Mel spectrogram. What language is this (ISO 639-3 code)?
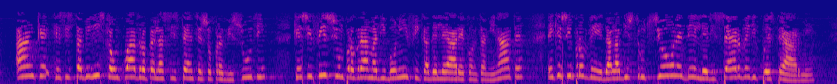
ita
